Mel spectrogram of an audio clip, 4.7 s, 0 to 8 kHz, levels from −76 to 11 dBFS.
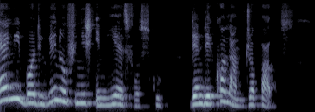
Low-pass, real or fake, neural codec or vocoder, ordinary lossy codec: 7.2 kHz; real; none; none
